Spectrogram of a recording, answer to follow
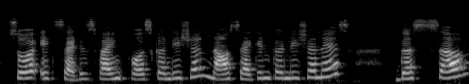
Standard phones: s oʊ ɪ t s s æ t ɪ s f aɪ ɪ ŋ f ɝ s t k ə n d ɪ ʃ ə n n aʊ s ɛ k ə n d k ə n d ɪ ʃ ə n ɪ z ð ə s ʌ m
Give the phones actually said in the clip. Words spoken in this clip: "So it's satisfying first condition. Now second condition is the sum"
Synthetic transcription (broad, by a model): s oʊ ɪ t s s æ t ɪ s f aɪ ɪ ŋ f ɝ s t k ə n d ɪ ʃ ə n n aʊ s ɛ k ə n d k ə n d ɪ ʃ ə n ɪ z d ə s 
